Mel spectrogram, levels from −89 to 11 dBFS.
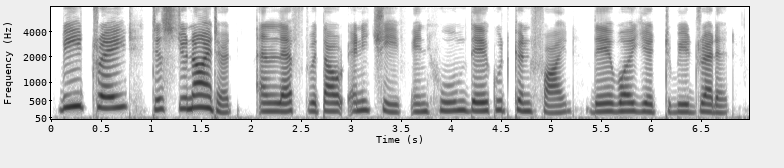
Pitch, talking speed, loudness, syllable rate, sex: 235 Hz, 155 wpm, -19 LUFS, 4.6 syllables/s, female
